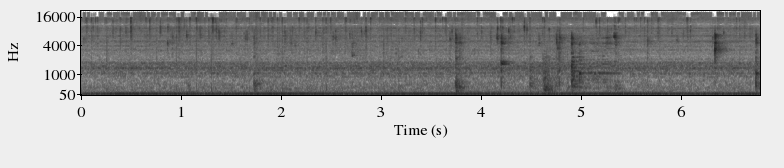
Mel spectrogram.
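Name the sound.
sfenj dough frying in a deep fryer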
